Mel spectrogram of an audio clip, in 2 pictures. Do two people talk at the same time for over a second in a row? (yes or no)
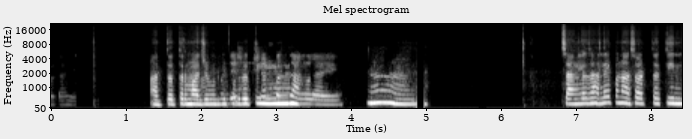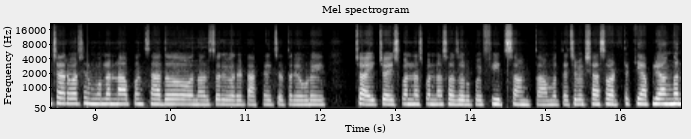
yes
